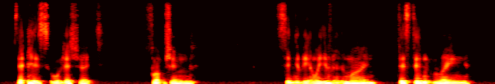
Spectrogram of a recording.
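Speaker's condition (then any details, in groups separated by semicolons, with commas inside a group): Spinal muscular atrophy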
